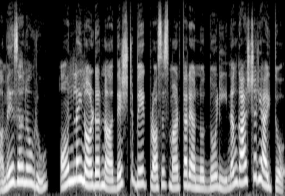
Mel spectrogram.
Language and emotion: Kannada, surprised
